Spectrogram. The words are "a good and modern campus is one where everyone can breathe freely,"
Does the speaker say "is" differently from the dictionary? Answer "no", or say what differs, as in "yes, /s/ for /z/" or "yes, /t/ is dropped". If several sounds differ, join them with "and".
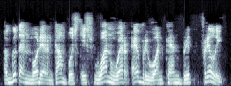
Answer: yes, /s/ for /z/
